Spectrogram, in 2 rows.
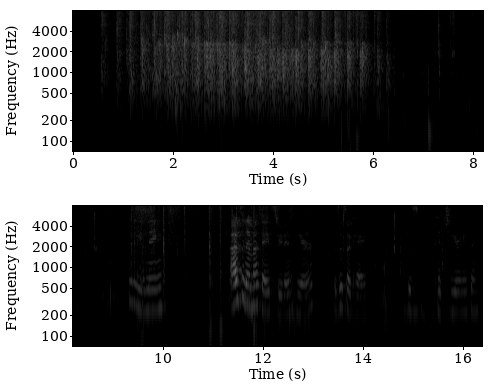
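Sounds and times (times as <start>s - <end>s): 
audience applause welcoming a speaker at a literary reading: 0.6s - 6.4s
speech: 11.4s - 14.2s, 14.9s - 16.3s.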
